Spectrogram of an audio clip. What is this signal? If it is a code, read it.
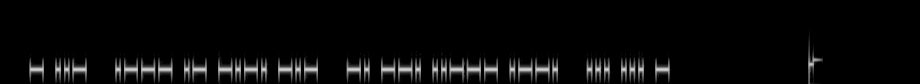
Morse code, heard as a keyed tone, about 28 wpm, 700 Hz. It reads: TU JACK NG2P SST
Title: K1USN SST QSO Practice - 28wpm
